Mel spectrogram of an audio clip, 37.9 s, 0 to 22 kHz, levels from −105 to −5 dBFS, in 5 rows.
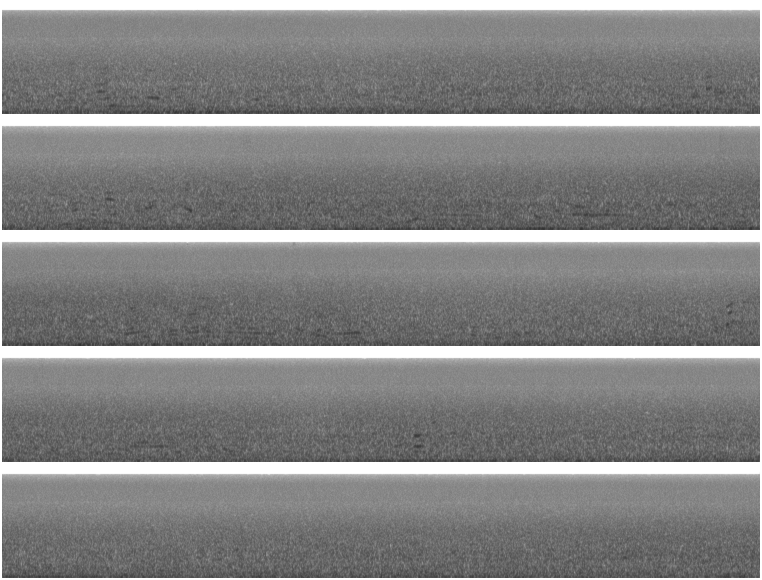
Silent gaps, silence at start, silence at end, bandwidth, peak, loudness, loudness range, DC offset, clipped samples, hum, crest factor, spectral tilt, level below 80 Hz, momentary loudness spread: none; 0 s; 0 s; 16 kHz; -14 dBFS; -29 LUFS; 2 LU; under 0.1%; under 0.1%; none; 14 dB; -3.5 dB/octave; -38 dBFS; 2 LU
